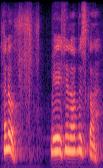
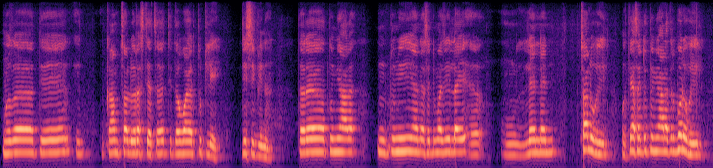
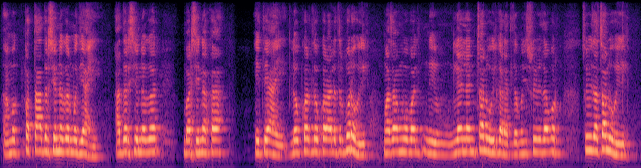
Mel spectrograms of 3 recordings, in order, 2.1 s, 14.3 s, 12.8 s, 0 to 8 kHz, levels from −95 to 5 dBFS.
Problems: constant background noise, continuous background conversations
